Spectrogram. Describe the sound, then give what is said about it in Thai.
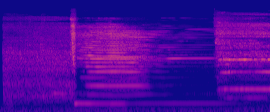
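The whistle of a Hitachi diesel locomotive sounds in a long, steady blast, its pitch wavering slightly in a steam-whistle-like tone, with rumbling train noise and a second burst of rushing sound near the end. “อ๋อถ้าอันนี้ฮิตาชิคือตัวนี้จะเป็นรถที่เสียงหวีดจะคล้ายรถจักรไอ้น้ำ”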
